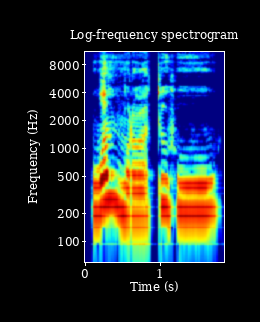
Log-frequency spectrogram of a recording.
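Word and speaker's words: وَامْرَأَتُهُ: Wamratuhu. Never read it wa'am because alif is not functional here.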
